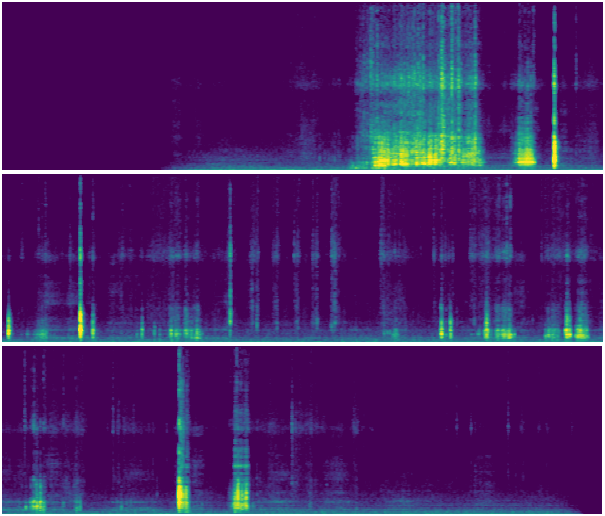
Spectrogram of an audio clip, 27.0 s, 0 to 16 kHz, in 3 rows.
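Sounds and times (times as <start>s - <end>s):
can clicking and scraping: 5.2s - 8.4s, 15.6s - 17.8s.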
